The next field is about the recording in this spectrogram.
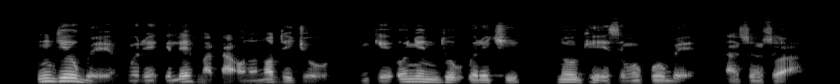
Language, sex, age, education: Igbo, male, 30-45, tertiary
